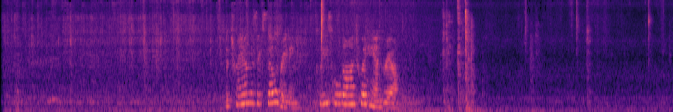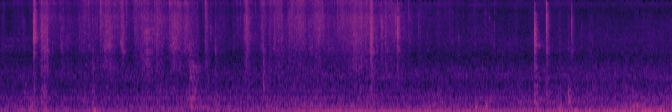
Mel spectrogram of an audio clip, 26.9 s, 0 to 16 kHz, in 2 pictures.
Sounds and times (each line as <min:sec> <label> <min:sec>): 0:00.0 background voices 0:08.8
0:00.0 tram 0:26.9
0:04.5 pre-recorded voice 0:08.4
